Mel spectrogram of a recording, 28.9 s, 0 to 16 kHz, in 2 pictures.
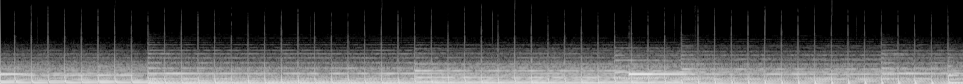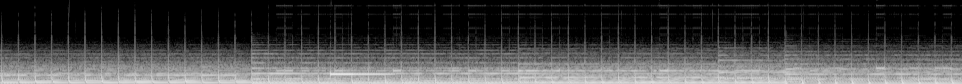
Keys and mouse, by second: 1.5-3.0 right drag, 2.7 x, 4.8 ctrl+z, 5.2-6.5 right drag, 6.3 alt+m, 7.7-9.1 right drag, 8.8 x, 10.5 a, 10.8 z, 11.0 middle click, 11.2 z, 11.9 click, 12.9 z, 14.4 right click, 15.2 middle click, 15.6 right click, 15.9 z, 16.3 middle click, 17.5 g, 22.8 click, 23.2 right click, 23.7 x, 26.0 a, 27.6 right click, 28.5 middle click.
